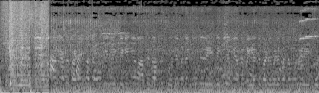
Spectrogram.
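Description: Loud electronic dance music with a heavy beat cuts off suddenly about a second in. Busy street-market hubbub follows, with several background voices chattering over street noise.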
